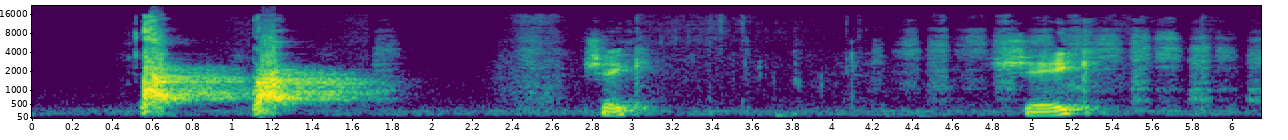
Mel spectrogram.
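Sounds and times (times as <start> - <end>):
dog barking on command: 0.5 - 1.9
speech: 2.8 - 3.2, 5.0 - 5.4.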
